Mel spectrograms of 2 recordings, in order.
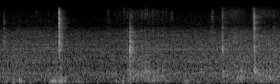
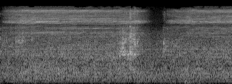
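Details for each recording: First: Used 00 gauge model locomotive running on track: faint motor hum with sharp, irregular ticks once or twice a second as the wheel flanges hit the sleepers; loco also has a short. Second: Used vintage 00 gauge model locomotive (the "100 year celebration" loco) from an untested job lot, on Hornby track: even high-pitched motor buzz with light track chatter, steady apart from one brief dip; normal smooth running.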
